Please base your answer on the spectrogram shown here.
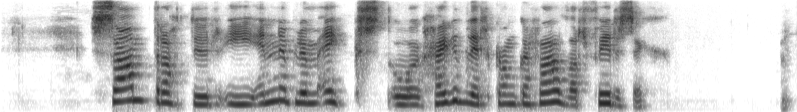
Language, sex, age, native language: Icelandic, female, 20-29, Icelandic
